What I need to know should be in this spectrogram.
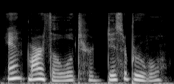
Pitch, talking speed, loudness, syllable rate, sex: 210 Hz, 170 wpm, -17 LUFS, 6.3 syllables/s, female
